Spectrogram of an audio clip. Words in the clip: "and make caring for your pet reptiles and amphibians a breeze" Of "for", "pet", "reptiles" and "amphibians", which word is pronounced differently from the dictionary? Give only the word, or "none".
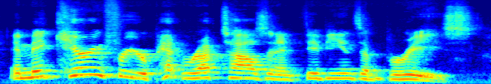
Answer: none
